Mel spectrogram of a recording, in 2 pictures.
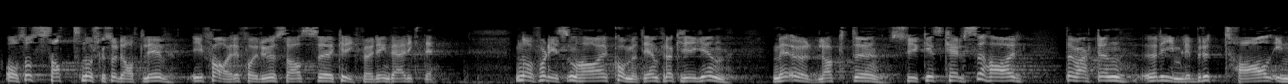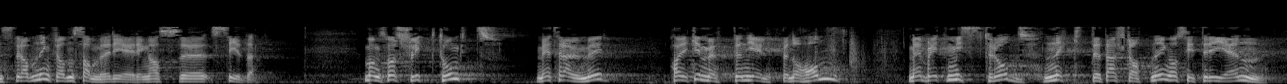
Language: Norwegian Bokmål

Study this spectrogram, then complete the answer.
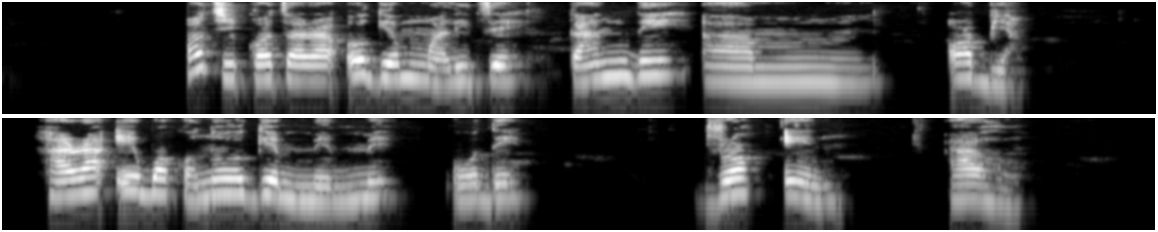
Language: Igbo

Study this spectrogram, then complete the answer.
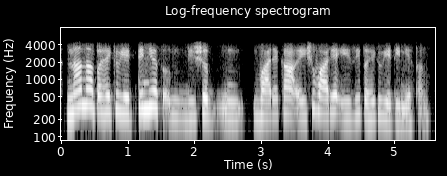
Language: Kashmiri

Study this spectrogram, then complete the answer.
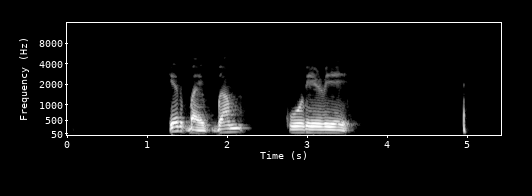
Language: Mbum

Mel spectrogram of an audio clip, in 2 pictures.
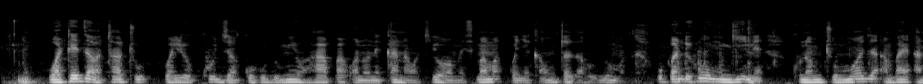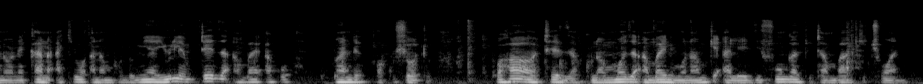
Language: Swahili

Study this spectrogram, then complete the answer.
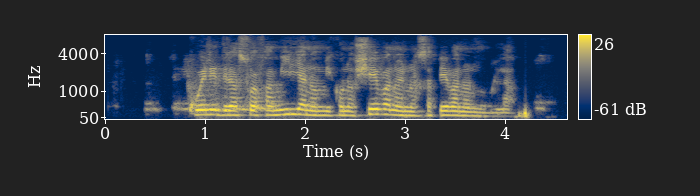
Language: Italian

